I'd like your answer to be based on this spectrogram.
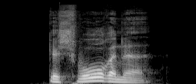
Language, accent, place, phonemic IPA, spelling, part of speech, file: German, Germany, Berlin, /ɡəˈʃvoːʁənə/, Geschworene, noun, De-Geschworene.ogg
- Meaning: 1. female equivalent of Geschworener: female juror 2. inflection of Geschworener: strong nominative/accusative plural 3. inflection of Geschworener: weak nominative singular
